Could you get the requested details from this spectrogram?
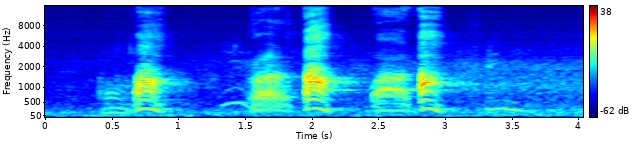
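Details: Crow in Japan that has befriended a person: a run of hoarse caws, some short and sharp, others longer and broad, roughly one every half second, ending with a soft low note.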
